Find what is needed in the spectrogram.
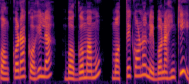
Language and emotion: Odia, neutral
